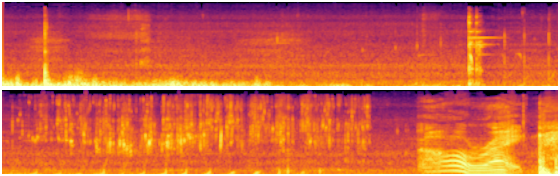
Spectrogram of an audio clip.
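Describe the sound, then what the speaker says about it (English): Scotch poured over ice into a glass, with a trickling pour and clinking of ice near the end, brief and close, following a stretch of man's speech. "nice glass of scotch poured up"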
